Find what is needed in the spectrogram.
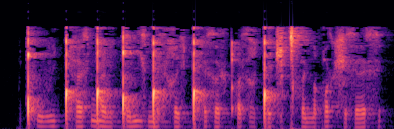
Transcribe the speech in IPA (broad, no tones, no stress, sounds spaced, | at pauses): ǃʰ u v i ǃʰ æ x ŋ͡ǃ æ l ɪ ǃ u nʲ ɜ x ŋ͡ǃ ɛ x χ i x ǃʰ ɛ x ɜ x qʼ i x ʁ ɪ ǃ ɪ ʈ͡ʂ ɛ ǀʰ ɜ nʲ ɛ q u x ʂ ɛ x ɛ x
